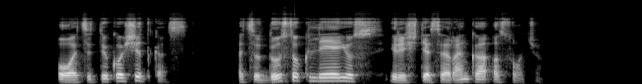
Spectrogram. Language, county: Lithuanian, Kaunas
